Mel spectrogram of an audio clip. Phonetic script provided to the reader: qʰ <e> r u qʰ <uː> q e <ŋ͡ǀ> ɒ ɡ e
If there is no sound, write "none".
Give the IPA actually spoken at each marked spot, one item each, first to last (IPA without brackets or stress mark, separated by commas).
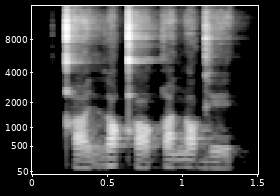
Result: e, u, n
